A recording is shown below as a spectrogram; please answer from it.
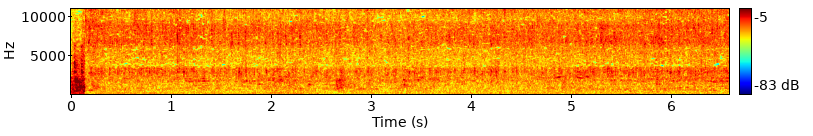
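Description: Steady outdoor amusement-park background noise with faint, distant voices.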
